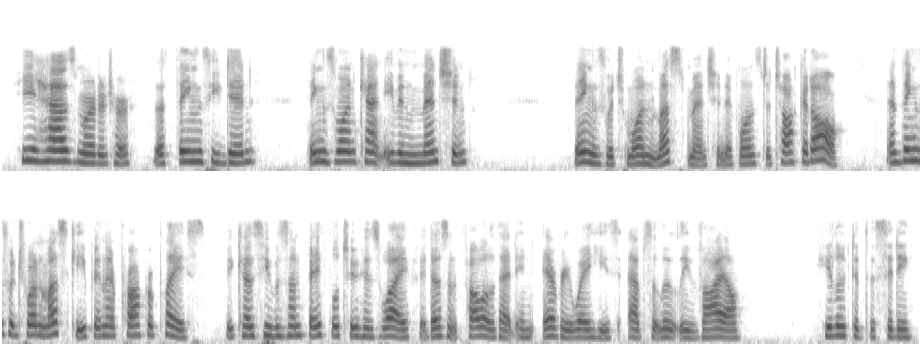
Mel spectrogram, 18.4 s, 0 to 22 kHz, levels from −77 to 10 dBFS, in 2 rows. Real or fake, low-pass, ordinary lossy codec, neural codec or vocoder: real; 7.2 kHz; Opus, 16 kbps; none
